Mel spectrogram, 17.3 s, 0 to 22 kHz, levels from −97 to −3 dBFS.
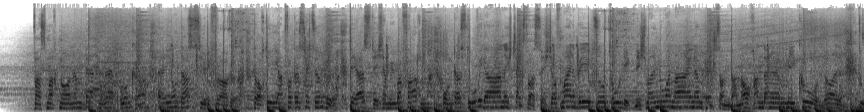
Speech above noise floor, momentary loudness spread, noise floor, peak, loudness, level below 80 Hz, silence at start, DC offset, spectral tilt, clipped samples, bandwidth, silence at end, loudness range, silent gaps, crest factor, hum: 27 dB; 3 LU; -39 dBFS; 0 dBFS; -13 LUFS; -18 dBFS; 0.45 s; under 0.1%; -4.5 dB/octave; under 0.1%; 19 kHz; 0 s; 1 LU; none; 12 dB; none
